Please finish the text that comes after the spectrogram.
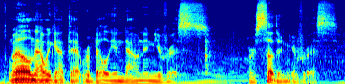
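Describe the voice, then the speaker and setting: A man's voice: a bass voice, moderate pace. A man giving casual live gameplay commentary, thinking aloud and chatting with his viewers as he plays. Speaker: gaming streamer. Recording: game music behind the voice. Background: video game music.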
